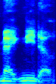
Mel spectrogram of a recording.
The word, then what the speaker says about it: Magneto: conversation in the bullpen whether it's Magneto or Magneto and it was like he's a great villain there's no way Neato is in his name but that's the actual word Magneto it's a thing exactly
